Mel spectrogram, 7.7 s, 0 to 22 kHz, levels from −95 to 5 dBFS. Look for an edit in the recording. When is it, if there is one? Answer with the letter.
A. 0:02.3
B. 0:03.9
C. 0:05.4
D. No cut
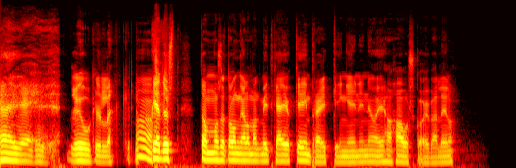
A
